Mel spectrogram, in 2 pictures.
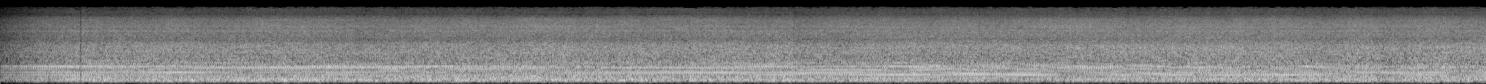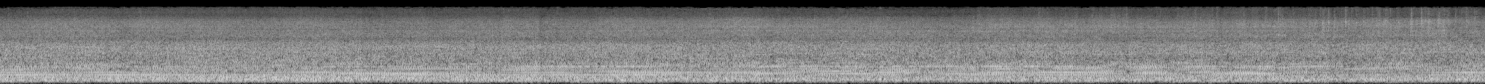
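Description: Twin-screw food extruder production line running: a steady, loud mechanical hiss and hum with several steady motor tones held through it.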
